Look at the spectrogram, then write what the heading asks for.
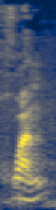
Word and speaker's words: Juan: person can be called juan juan that's the khota the spanish quota the most difficult phoneme to pronounce in spanish okay in south america they say a little bit softer they say juan juan juan all right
